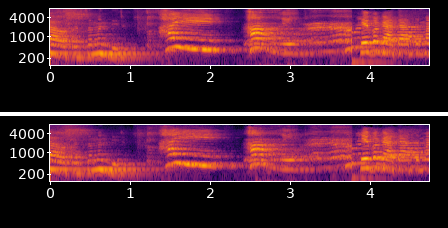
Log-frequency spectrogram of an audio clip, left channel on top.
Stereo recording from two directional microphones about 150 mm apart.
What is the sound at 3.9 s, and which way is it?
Speech, centre (ahead or behind).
